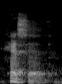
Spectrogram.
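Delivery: Kesed stressed on Kes; Kesed falling away after a stressed Kes; first-syllable stress. Shown as a demonstration. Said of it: "The accent is on the first part".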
